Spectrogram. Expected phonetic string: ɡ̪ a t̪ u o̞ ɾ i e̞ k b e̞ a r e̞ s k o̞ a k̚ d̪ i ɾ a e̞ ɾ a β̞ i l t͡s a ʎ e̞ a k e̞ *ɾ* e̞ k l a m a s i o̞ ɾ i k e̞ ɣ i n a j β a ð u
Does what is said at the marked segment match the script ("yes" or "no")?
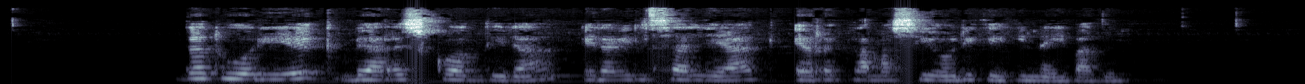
no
